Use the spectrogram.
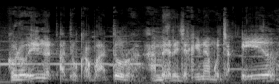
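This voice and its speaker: A man's voice: mid-range voice, fast talker, pitched above the performer's own voice, close to an everyday voice. A man voicing a scheming young village man who coaxes and insists alongside his friend. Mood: coaxing. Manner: insistent, coaxing. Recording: music bed under voice.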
